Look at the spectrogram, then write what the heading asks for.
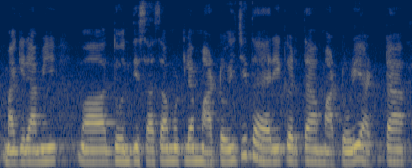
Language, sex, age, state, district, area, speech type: Goan Konkani, female, 45-60, Goa, Murmgao, rural, spontaneous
